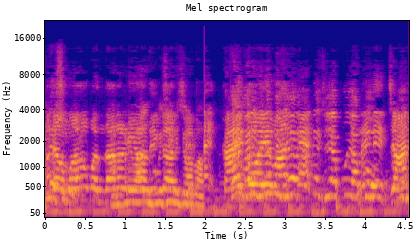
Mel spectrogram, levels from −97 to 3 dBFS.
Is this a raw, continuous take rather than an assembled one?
no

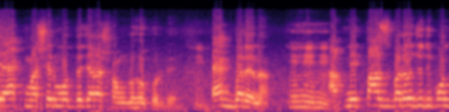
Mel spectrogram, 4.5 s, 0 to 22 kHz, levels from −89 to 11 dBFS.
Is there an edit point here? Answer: no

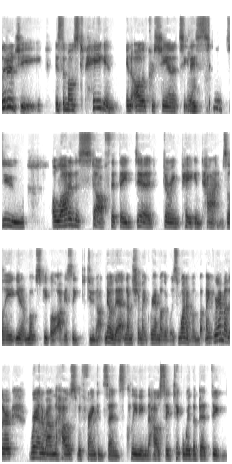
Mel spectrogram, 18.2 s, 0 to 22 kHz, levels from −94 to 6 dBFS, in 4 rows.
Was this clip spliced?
no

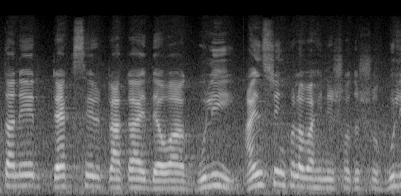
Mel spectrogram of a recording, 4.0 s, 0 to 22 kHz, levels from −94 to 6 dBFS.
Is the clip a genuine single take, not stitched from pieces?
no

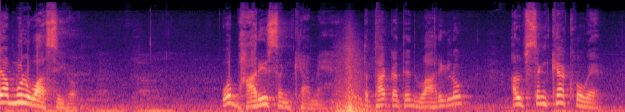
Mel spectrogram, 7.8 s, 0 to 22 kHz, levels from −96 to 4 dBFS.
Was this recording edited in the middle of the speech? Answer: yes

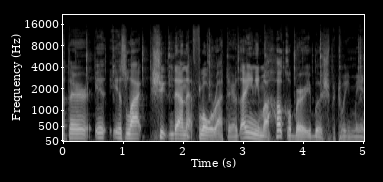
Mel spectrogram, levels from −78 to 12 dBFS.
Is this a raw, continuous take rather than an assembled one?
no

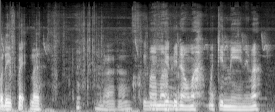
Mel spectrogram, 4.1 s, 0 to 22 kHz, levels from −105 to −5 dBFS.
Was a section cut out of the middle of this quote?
yes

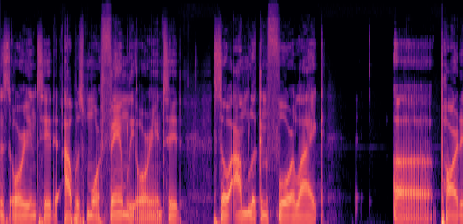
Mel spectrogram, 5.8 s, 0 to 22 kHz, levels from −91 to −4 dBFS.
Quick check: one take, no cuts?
yes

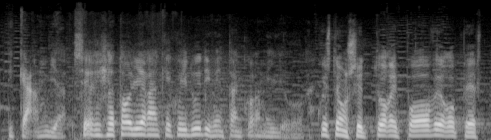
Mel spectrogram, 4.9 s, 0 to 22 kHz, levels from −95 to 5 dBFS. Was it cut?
yes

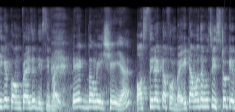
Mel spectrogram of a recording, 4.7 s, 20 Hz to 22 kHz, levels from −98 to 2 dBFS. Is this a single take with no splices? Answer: yes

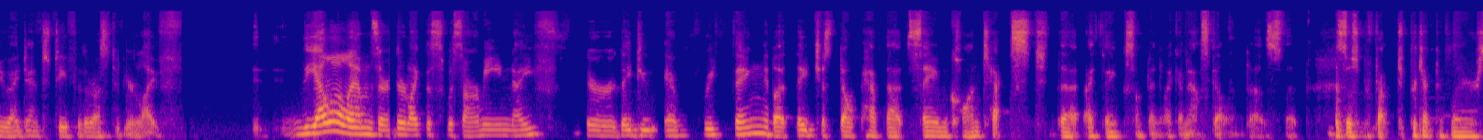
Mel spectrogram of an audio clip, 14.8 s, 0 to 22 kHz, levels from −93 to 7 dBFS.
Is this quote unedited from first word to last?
no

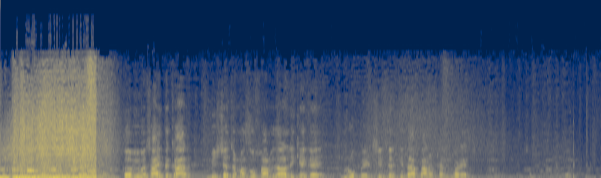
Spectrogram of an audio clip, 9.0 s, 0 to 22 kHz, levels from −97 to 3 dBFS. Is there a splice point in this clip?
no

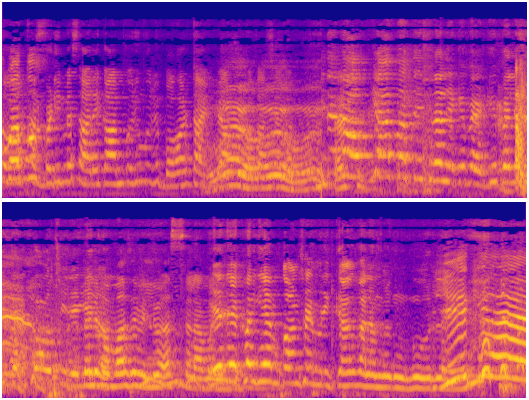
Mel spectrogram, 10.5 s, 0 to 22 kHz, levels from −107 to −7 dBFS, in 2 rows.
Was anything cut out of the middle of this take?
no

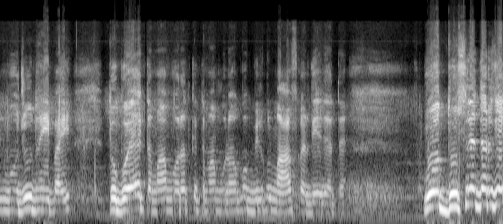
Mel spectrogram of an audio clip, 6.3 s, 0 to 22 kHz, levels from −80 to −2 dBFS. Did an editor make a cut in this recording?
yes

